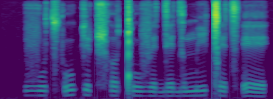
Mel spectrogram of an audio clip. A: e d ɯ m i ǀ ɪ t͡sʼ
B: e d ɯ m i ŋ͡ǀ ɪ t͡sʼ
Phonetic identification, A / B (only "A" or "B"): A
